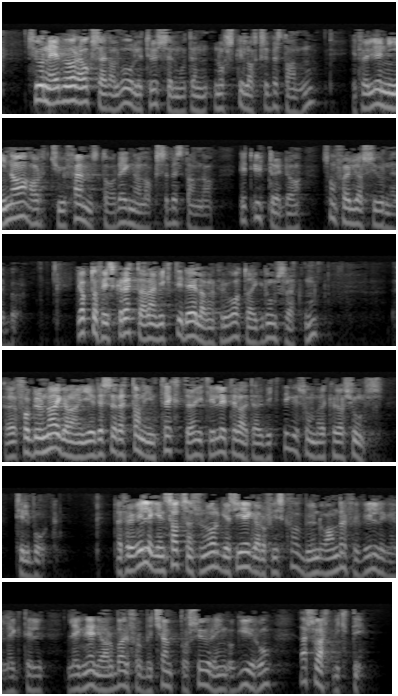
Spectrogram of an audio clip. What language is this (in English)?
Norwegian Nynorsk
